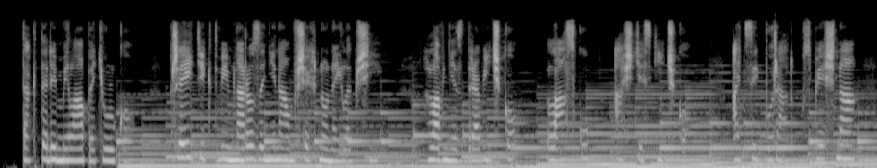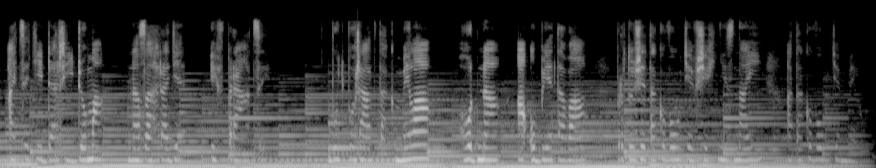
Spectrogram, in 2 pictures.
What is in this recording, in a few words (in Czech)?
klavir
